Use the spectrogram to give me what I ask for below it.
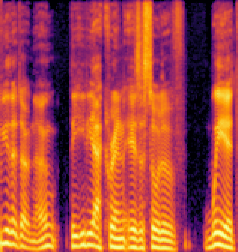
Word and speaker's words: Ediacaran: Ediacaran because it's named after a place in South Australia and that's how the local people, the Aboriginals, would pronounce it.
